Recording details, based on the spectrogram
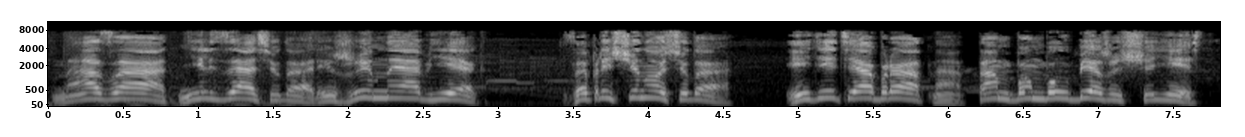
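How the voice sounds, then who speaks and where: Brief: a barking gate soldier, raised and loud, as a male reader puts him on, muffled audiobook sound with faint music. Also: sits high, big pitch swings, a little slow, voice pushed up, heavily acted. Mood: shouting. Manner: shouting orders.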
